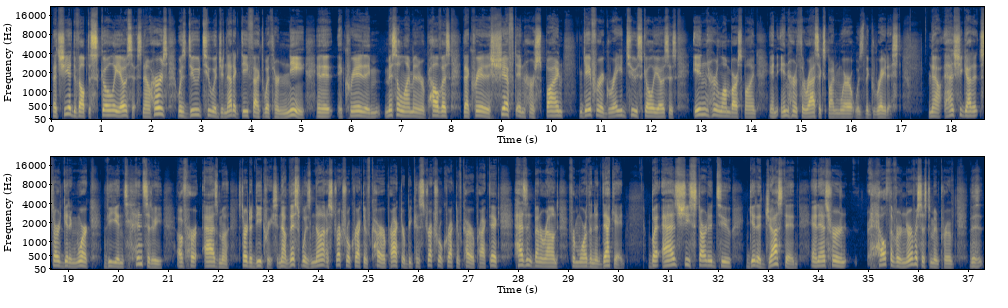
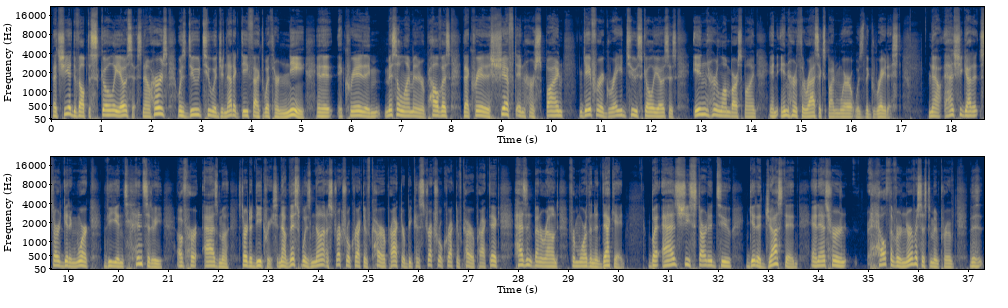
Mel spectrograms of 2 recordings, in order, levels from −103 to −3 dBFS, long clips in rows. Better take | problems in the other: second | thin; somewhat; fading below 500 Hz

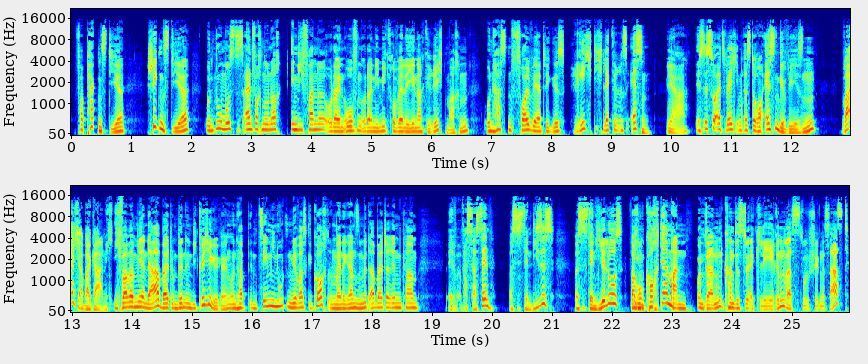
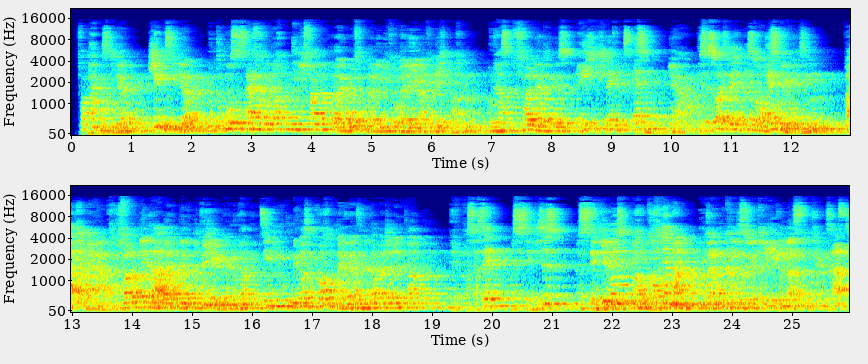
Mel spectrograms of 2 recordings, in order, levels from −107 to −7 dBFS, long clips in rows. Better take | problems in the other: first | off-mic speech; far // room echo; strong; dies away in 2.6 s

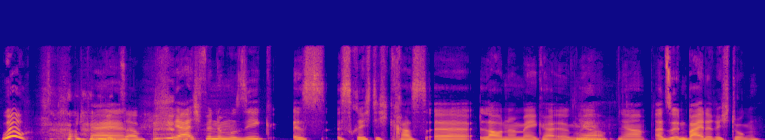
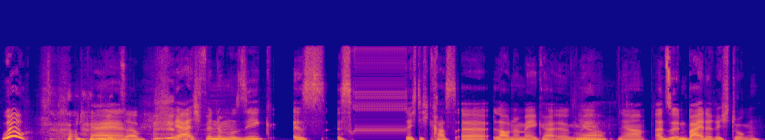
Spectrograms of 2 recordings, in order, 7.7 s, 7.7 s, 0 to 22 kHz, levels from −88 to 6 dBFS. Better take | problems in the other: first | audio freezing; at 3.5 s

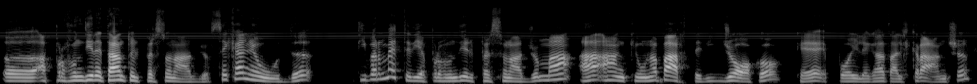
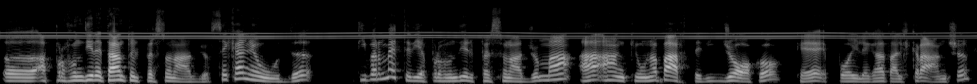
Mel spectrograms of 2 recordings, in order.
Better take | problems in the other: first | high-pitched whine; loud; throughout; 3.5 kHz, 9 dB below the speech; faint in the first

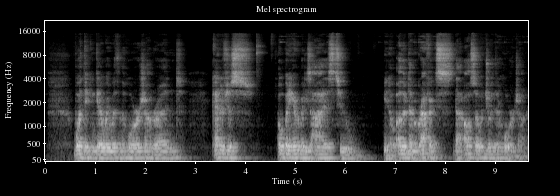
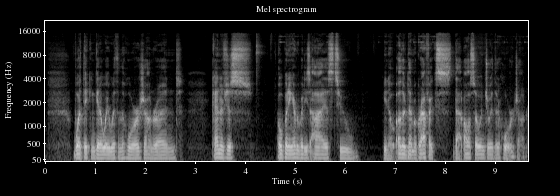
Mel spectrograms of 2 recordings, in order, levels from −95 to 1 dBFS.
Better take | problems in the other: second | room echo; slight; dies away in 0.4 s // off-mic speech; far

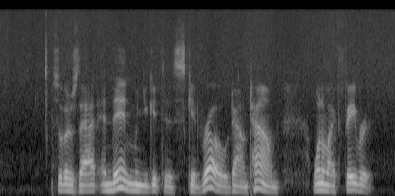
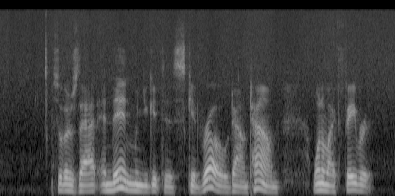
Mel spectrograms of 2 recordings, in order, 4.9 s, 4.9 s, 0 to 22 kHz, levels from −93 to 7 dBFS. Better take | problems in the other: neither | hiss; noticeable; throughout; 15 dB below the speech; the same in both

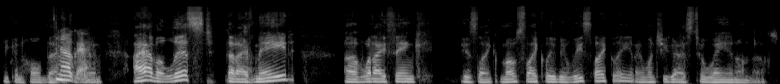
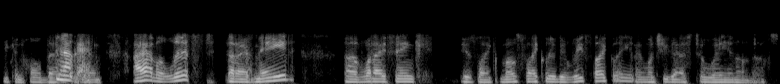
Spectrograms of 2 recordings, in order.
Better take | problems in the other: first | garbled, watery; badly; nothing above 4 kHz; slightly in the first

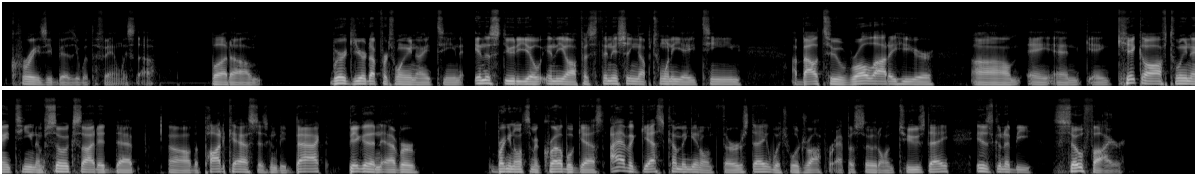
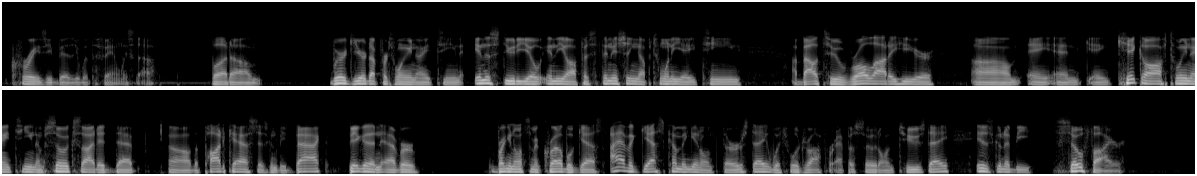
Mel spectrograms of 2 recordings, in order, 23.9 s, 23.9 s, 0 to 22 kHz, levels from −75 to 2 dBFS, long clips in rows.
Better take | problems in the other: first | muffled; slightly; fading above 3 kHz

